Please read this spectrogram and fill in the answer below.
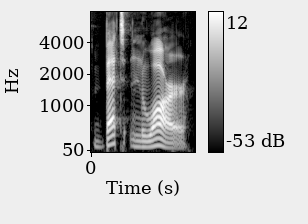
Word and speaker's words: bête noire: Next we have black beast, 2 words, noun from 1862, and the synonym is, I'm going to try to pronounce this, bête noire.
